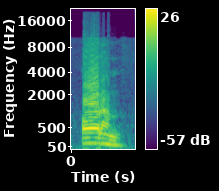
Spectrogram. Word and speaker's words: Aurum: آرم دو ہیں، ایک ہے AURUM، اورم. اس کا تلفظ آرم نہیں ہے بلکہ اورم ہے، اور یہ وہ چیز ہے جو اس کو سونا کہتے ہیں.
